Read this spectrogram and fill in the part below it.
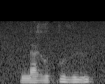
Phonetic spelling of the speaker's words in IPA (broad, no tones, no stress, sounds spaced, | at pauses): n a ɣ ʊ k u ð ʉ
